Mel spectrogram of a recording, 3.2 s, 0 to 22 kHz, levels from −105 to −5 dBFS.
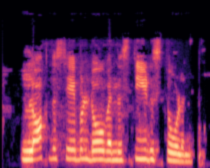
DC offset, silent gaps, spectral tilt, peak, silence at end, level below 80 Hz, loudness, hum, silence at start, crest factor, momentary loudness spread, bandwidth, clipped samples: under 0.1%; none; -5 dB/octave; 0 dBFS; 0.15 s; -64 dBFS; -16 LUFS; none; 0.3 s; 16 dB; 9 LU; 8.8 kHz; under 0.1%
